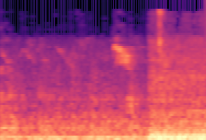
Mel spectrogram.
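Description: Steady low background rumble with no speech, stepping up louder about one and a half seconds in.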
